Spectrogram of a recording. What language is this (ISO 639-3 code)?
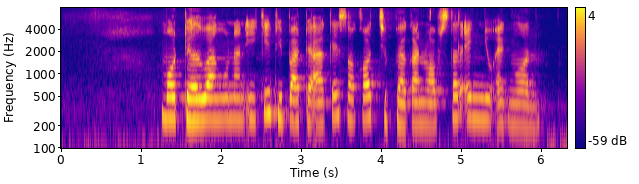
jav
